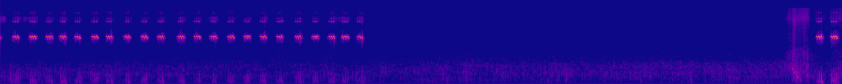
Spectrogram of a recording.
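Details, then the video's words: Cricket chirping, a masteran recording meant for driving rats out of a house: sharp high chirps pulse about four times a second for five seconds, then a low murmur, and a loud crackle before the chirps briefly return. "suara jangkrik masteran untuk ngusir tikus di rumah"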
